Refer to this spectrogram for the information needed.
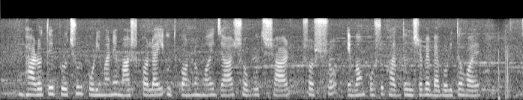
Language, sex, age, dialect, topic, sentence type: Bengali, female, 25-30, Standard Colloquial, agriculture, statement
